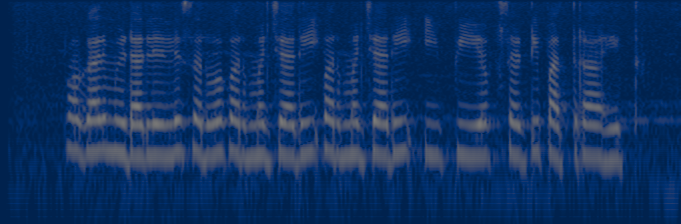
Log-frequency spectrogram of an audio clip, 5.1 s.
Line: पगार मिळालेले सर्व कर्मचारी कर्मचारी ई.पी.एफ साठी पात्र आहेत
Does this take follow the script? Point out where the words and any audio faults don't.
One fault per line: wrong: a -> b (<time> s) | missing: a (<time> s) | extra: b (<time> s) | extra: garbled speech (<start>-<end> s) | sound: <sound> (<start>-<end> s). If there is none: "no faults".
no faults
